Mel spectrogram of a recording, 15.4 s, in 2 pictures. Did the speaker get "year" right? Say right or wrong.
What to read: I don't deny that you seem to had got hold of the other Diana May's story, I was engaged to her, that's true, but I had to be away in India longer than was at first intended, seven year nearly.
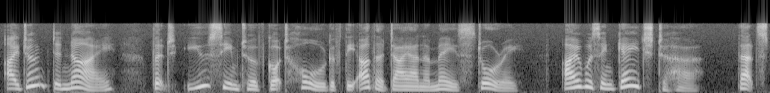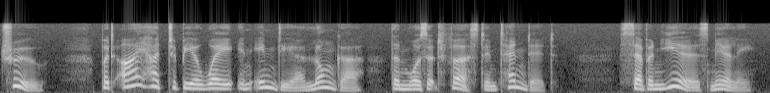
wrong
